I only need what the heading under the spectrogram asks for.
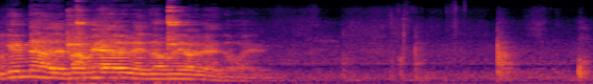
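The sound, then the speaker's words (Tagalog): A voice calls out briefly, then a few light glass clinks follow at irregular intervals, fairly soft, like glasses touched together in a toast. “Cheers muna. Cheers.”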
